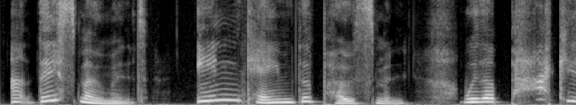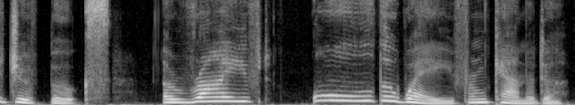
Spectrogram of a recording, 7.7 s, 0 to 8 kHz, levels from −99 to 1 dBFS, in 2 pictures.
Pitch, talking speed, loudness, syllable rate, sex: 240 Hz, 140 wpm, -18 LUFS, 4.3 syllables/s, female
